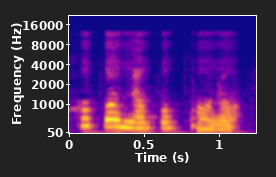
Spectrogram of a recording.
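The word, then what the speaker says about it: Hoʻoponopono: actually it's hopeful ponopono the accents on the first syllable it's h o accent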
